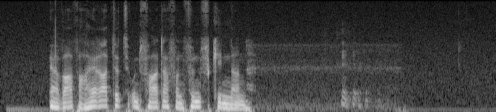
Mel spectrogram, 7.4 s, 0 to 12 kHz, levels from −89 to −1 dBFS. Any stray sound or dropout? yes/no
yes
